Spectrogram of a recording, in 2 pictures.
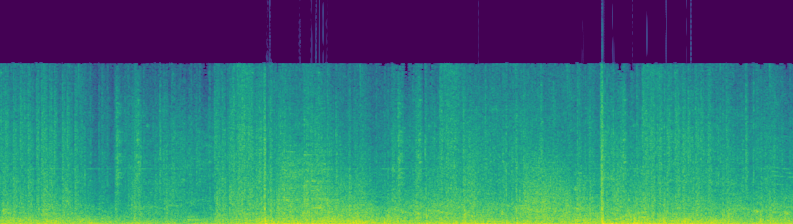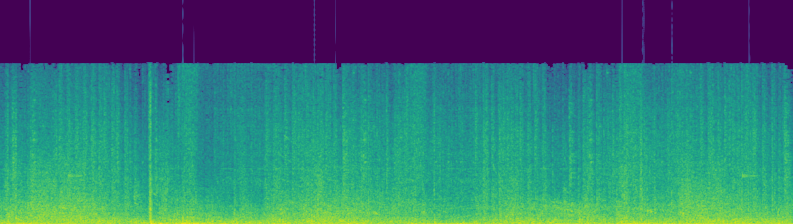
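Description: Guns fire rapid bursts of shots.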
